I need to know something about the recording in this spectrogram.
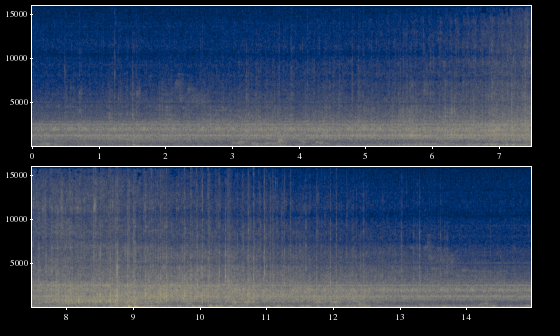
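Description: Model trains running on track: a steady high hum throughout, with a louder rumble and rail clatter from about six to eleven seconds as a model steam locomotive passes close by.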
